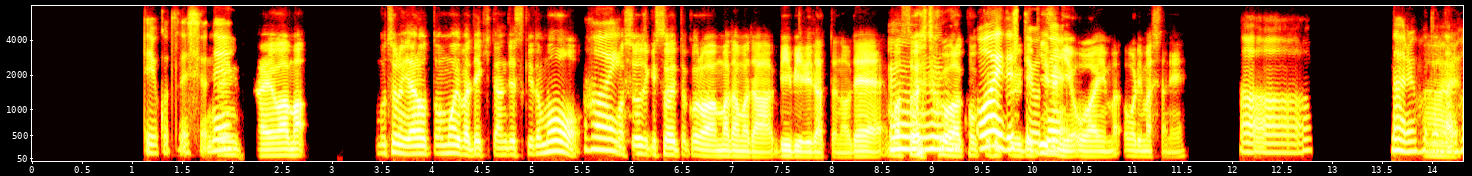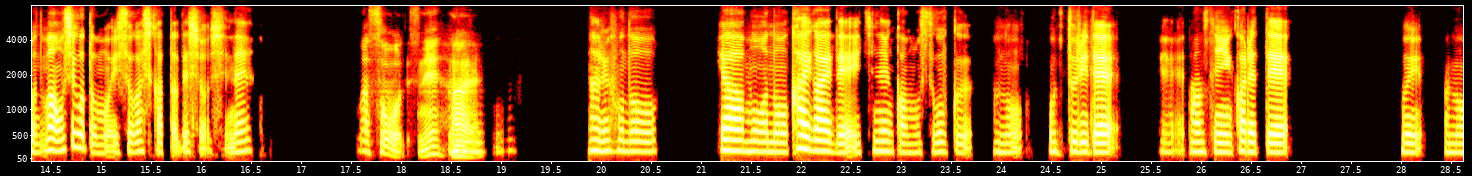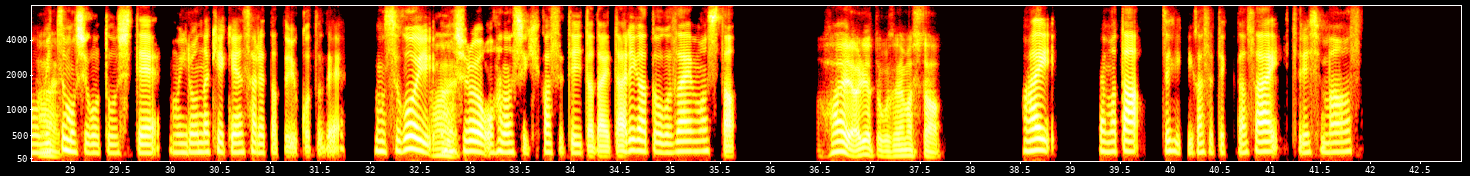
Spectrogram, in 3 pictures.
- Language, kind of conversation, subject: Japanese, podcast, 初めて一人でやり遂げたことは何ですか？
- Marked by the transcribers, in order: laughing while speaking: "ま、そういうとこ"; other noise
